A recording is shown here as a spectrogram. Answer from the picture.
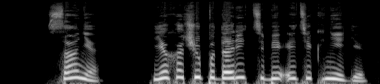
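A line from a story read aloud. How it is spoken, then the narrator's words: Slightly trembling female voice. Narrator (Russian): сказала она немного дрожащим голосом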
